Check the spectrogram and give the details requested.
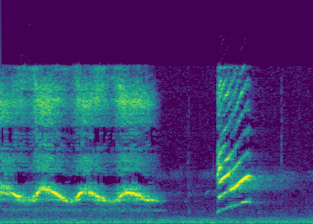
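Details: Canary giving a strange sound: a wavering, warbling high whistle lasting about a second, then a brief pause and a quick sweeping upward chirp.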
